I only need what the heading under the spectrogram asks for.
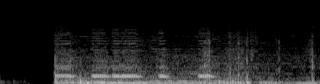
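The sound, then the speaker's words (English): Flatbed truck carrying burning hay bales driving by, a loud engine rumble that starts abruptly, with several short tonal toots early on and a drop in level near the end. “A flatbed just drove by with a bunch of hay bales on fire.”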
